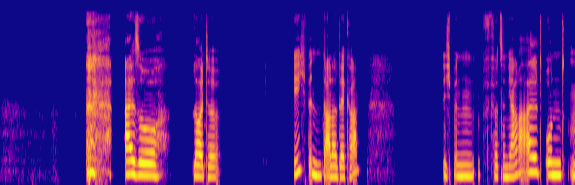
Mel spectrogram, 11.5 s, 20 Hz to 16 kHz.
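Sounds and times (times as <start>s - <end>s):
woman clearing her throat: 1.8s - 2.1s
speech: 2.5s - 4.4s, 5.9s - 7.6s, 8.9s - 11.4s.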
